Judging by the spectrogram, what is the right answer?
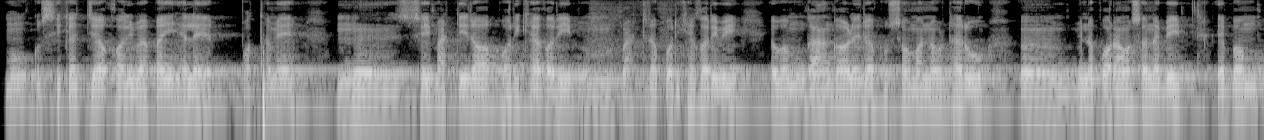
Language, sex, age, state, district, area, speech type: Odia, male, 18-30, Odisha, Khordha, rural, spontaneous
